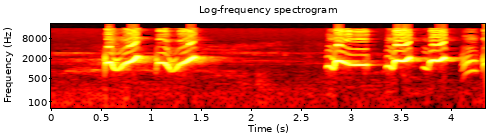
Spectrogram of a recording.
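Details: Chinese hwamei tutor song for training other birds: two dipping, upslurred whistles, a short silence, then a quicker run of varied slurred whistled notes.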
